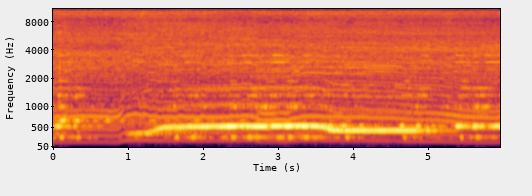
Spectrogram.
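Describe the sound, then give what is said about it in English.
A blood badger's long, drawn-out howl at the moon rises, holds a wavering pitch for several seconds, then slides lower, over a steady, low droning tone underneath. “As I mentioned earlier, when you hear the blood badger howl at the moon, that's a reminder to focus on your breathing.”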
